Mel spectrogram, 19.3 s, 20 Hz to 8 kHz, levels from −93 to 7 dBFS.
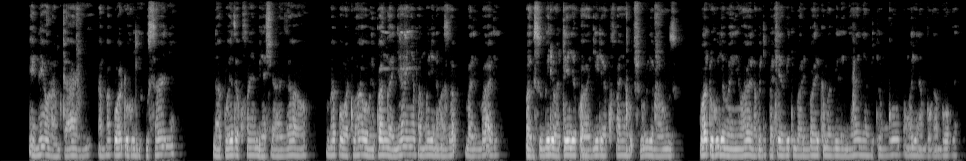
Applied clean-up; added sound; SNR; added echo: none; Squeak; 18 dB; reverberation time 0.2 s.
